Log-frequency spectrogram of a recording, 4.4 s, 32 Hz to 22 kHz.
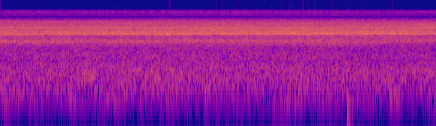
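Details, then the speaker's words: Steady high hiss of escaping air from a busted air line on a 1973 Peterbilt 352 cabover with 12V71 Detroit Diesel, engine off; the leak is too big to build much air pressure. "you can still hear it just too much of a leak to actually like make much pressure and believe me that ain't gonna be the last one"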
